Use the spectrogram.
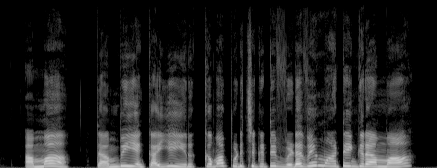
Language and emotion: Tamil, happy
